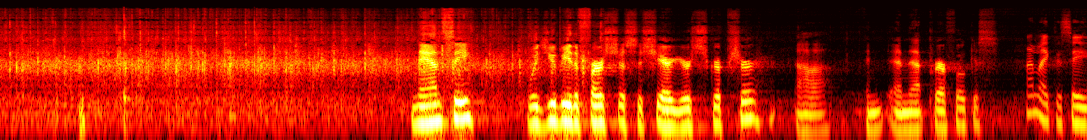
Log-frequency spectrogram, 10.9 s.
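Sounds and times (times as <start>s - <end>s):
audience applause: 0.0s - 6.1s
speech: 4.1s - 10.8s.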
